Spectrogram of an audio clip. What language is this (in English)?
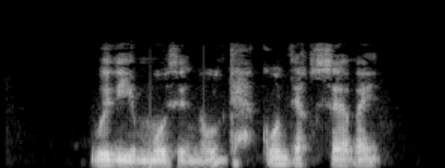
Kabyle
